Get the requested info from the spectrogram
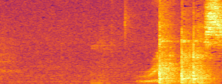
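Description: Blender jar set back down onto its base with a clunk and a short scrape near the end, after a quiet stretch.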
